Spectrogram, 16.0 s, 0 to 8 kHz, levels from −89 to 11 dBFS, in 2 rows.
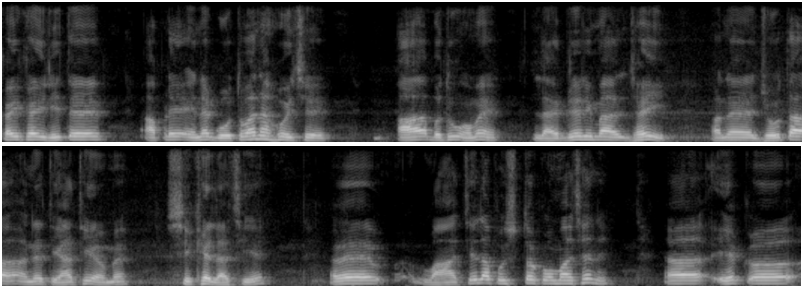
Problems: none marked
